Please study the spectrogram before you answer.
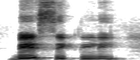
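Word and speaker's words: basically: letter silent रहता है rule number one जब ए एल एल वाई से पहले आए तो ए लेटर को प्रोनाउंस करने की जरूरत नहीं होती है तो हम इसे पढ़ते हैं बेसिकली चलो और एग्जांपल देखते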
